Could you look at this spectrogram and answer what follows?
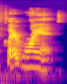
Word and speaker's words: clairvoyant: he said I was saying it right it's Clairvoyant and it means to like be able to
